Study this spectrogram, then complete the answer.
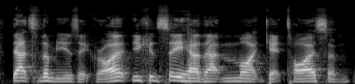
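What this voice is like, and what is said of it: Usual voice. Nothing is said of it.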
